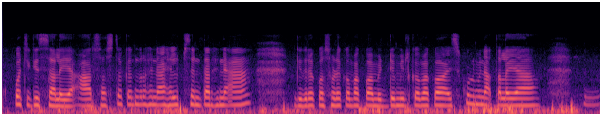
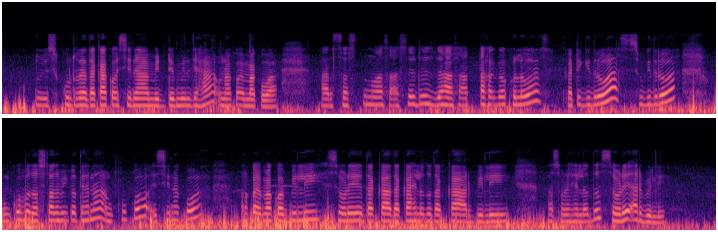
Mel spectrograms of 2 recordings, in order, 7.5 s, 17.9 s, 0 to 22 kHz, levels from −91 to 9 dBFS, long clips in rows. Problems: background sounds at intervals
